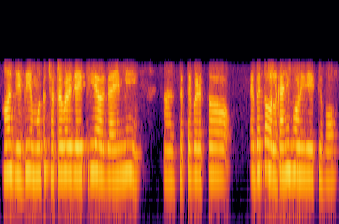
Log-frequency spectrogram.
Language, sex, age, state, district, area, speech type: Odia, female, 18-30, Odisha, Sundergarh, urban, conversation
